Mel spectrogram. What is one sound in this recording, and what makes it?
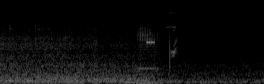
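Rain patters steadily on a wet street.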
